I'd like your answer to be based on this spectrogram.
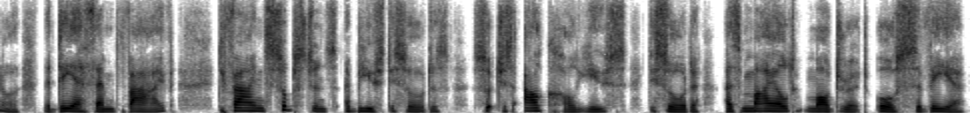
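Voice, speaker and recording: A woman reads scripted educational podcast narration. Her voice sits a little low for a woman. She explains points step by step, and the sound is dry, with no room around it. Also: no room sound. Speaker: podcast co-host, hypnotherapist.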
